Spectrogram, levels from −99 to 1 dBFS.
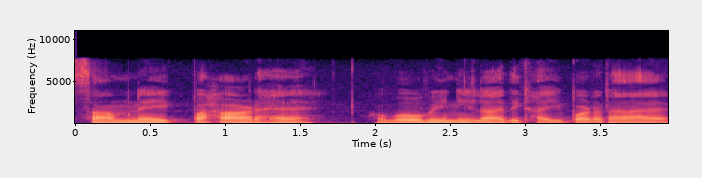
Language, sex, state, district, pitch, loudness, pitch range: Hindi, male, Jharkhand, Deoghar, 105 Hz, -20 LUFS, 100-105 Hz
